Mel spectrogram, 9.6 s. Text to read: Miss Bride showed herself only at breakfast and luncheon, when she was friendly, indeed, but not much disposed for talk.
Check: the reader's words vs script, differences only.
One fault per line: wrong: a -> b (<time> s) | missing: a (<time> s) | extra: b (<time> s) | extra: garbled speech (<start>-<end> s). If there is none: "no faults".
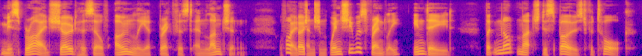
extra: garbled speech (4.2-4.9 s)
